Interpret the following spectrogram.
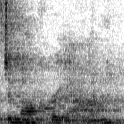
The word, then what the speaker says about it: Democrion: So it's inspired by Scots Gaelic. My mom is Scottish. Yes. Okay. So it's Democrion. The DH is Democrion.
